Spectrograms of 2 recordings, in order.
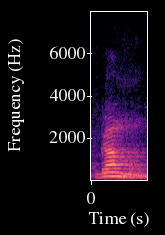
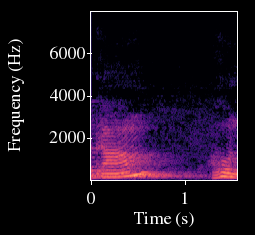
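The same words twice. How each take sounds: First: Said in the usual way. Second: ব্রাহ্মণ said slowly as bram-hon, ম before হ; spoken pronunciation. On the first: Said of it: "কিন্তু এটার উচ্চারণ হবে কি". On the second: Shown as a demonstration. Teacher showing students the true sound of ব্রাহ্মণ, slow and drawn out. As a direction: draw out ব্রাহ্মণ as bramhon, ম first then হ. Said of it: "উচ্চারণ হবে".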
